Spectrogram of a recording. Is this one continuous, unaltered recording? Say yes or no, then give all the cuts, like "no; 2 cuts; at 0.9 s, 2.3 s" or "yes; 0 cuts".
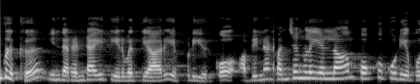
no; 1 cut; at 2.7 s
